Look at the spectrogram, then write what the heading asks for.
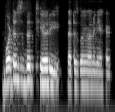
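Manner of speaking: ordinary delivery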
